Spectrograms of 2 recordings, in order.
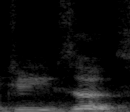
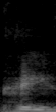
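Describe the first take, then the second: First: Plain English "Jesus", hard stress on the first syllable. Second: "Jesus" said the Latin way, as hay-ZOOS; Spanish-style Jesus. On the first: Teaching a friend how English says Jesus, plainly. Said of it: "that's how we say Jesus". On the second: Showing a friend how Latin speakers say Jesus, hay-ZOOS. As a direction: give "Jesus" the Spanish sound, H at the start and the stress on the end. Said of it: "But if you Latin, you would say". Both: Shown as a demonstration.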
